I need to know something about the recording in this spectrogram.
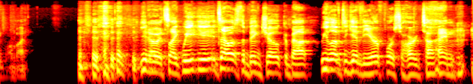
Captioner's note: laughter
